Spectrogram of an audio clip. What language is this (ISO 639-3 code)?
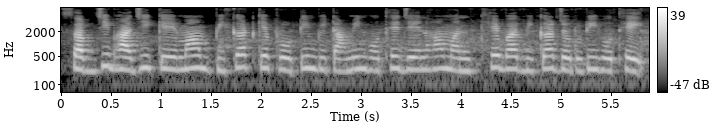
hne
